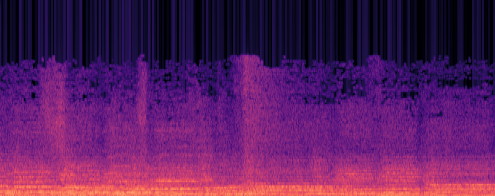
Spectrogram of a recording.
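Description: Music: a choir singing slow, sustained chords.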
